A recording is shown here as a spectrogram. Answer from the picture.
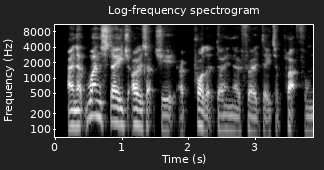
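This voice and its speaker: On a very clean recording with a silent background, a man with a West Country accent speaks at a fairly quick pace with lively intonation. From southwest England. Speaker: conference speaker, data architect. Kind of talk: technical presentation.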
